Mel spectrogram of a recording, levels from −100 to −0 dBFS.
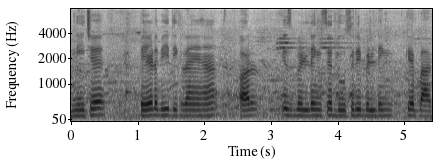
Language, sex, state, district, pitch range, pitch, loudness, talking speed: Hindi, male, Madhya Pradesh, Katni, 155-165 Hz, 155 Hz, -17 LUFS, 155 wpm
